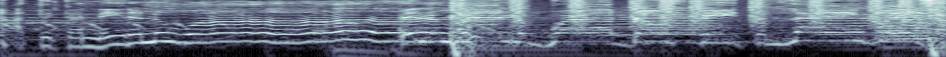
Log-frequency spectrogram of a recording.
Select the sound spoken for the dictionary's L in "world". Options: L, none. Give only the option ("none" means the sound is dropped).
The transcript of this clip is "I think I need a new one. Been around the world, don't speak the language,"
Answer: L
